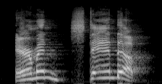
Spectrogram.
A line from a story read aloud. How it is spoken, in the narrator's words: the instructor shouted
